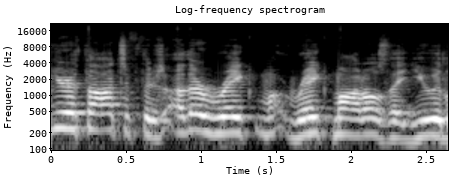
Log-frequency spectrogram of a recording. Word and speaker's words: Ruike: pronounced it, sort of Ruike or something, but it is rake with a bit of an H sound at the end.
